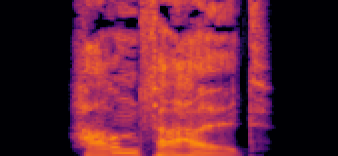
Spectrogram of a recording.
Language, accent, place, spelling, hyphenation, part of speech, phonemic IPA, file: German, Germany, Berlin, Harnverhalt, Harn‧ver‧halt, noun, /ˈhaʁnfɛɐ̯ˌhalt/, De-Harnverhalt.ogg
- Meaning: ischury, urinary retention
